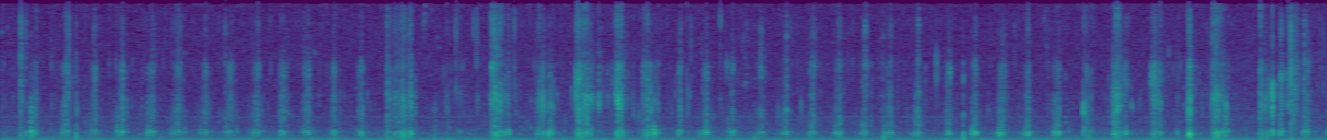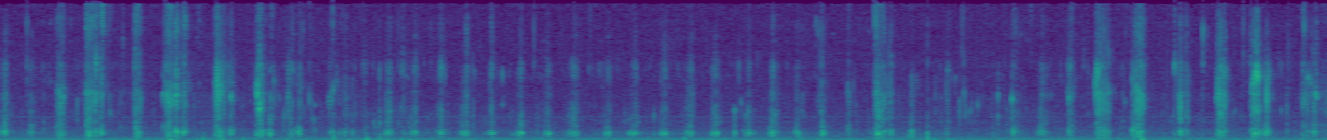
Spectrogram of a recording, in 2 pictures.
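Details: Rabbit chewing watermelon in a long steady run of fast, crisp, clicking bites that barely pause, occasional heavier crunches, and a soft constant hum beneath.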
